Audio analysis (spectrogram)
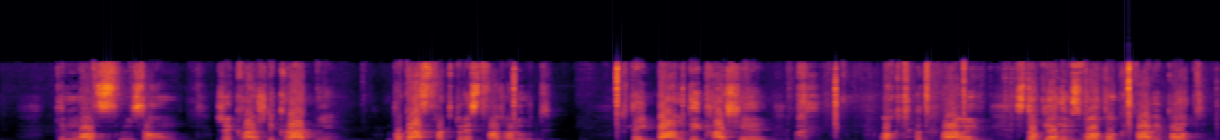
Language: Polish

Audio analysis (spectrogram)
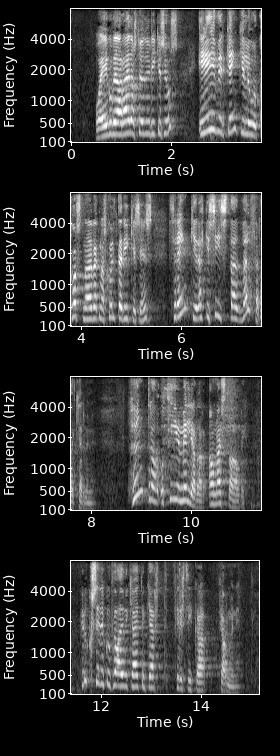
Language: Icelandic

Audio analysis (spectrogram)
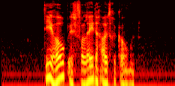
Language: Dutch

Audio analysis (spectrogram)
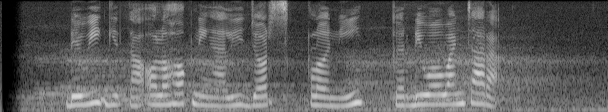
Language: Sundanese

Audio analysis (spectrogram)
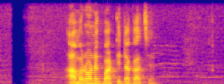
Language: Bangla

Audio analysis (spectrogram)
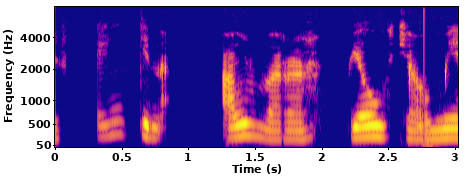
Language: Icelandic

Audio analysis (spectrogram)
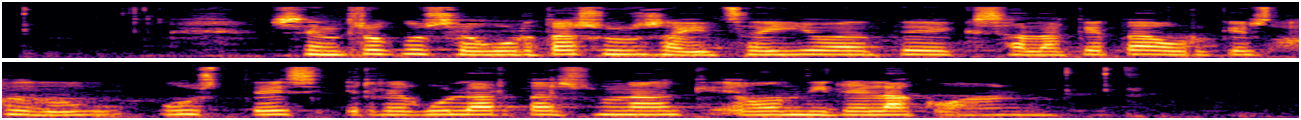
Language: Basque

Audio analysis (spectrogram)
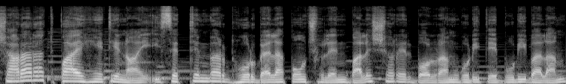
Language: Romanian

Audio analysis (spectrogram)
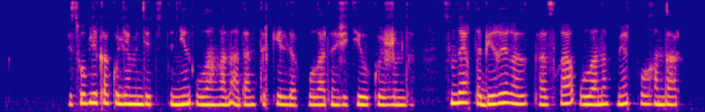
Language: Kazakh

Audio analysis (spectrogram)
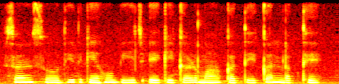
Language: Chhattisgarhi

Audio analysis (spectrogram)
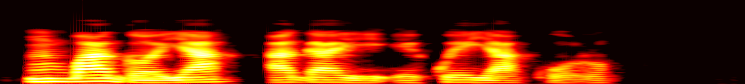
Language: Igbo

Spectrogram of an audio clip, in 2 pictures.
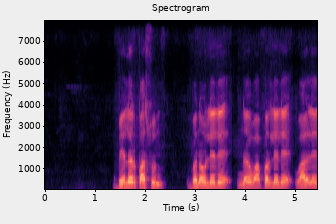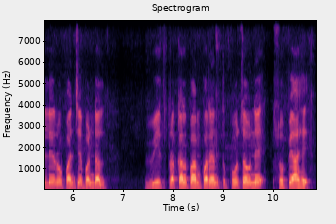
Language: Marathi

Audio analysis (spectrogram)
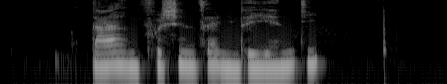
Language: Chinese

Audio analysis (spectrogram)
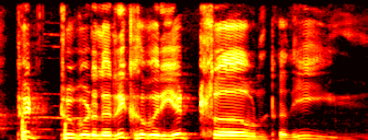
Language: Telugu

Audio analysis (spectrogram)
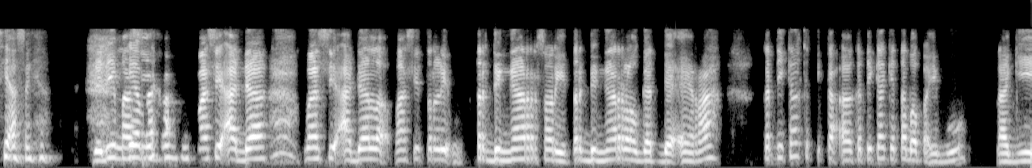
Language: Indonesian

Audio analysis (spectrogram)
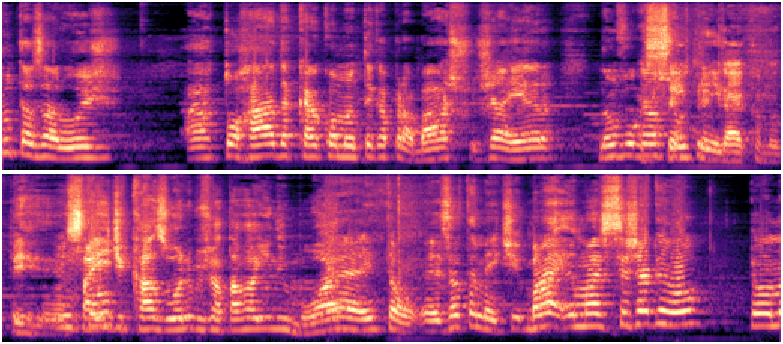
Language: Portuguese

